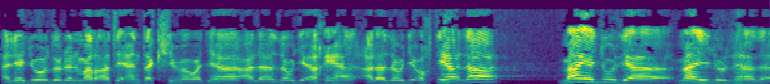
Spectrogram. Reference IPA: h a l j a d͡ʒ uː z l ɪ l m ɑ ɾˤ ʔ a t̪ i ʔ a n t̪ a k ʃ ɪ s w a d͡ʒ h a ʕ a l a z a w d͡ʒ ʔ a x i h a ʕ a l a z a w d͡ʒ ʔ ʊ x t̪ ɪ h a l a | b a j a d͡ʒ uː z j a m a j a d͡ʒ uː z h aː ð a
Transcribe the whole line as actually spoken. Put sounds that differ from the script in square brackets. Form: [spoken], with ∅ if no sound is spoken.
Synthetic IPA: h a l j a d͡ʒ uː z l ɪ l m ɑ ɾˤ ʔ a t̪ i ʔ a n t̪ a k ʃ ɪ [f] w a d͡ʒ h a ʕ a l a z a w d͡ʒ ʔ a x i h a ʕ a l a z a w d͡ʒ ʔ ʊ x t̪ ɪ h a l a | [m] a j a d͡ʒ uː z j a m a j a d͡ʒ uː z h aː ð a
